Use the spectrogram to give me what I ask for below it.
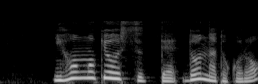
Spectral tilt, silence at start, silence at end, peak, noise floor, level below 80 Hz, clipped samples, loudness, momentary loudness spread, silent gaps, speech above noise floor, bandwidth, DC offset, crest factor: -8.5 dB/octave; 0.55 s; 0 s; -8 dBFS; -65 dBFS; -56 dBFS; under 0.1%; -22 LUFS; 8 LU; none; 44 dB; 8 kHz; under 0.1%; 14 dB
